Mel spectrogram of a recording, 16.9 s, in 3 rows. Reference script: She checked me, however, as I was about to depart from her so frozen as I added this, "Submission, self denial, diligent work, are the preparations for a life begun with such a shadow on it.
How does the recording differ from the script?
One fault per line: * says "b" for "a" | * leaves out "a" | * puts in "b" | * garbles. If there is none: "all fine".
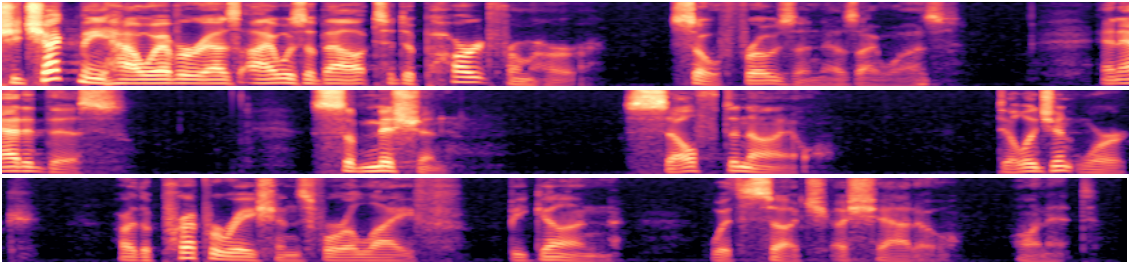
* puts in "was and"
